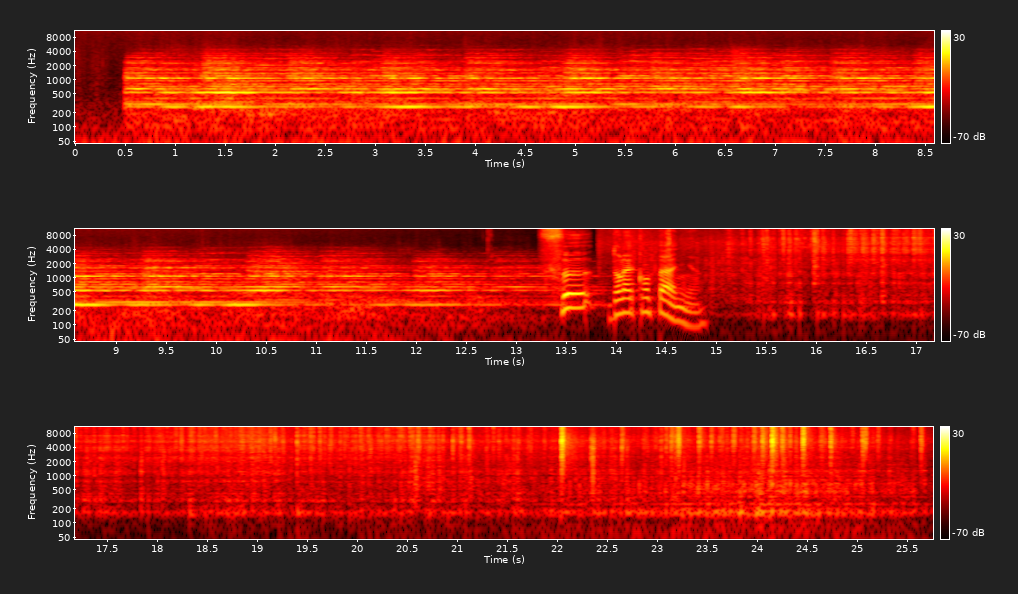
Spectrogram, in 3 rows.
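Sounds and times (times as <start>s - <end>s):
church bells ringing: 0.5s - 14.8s
speech: 14.2s - 15.0s.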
